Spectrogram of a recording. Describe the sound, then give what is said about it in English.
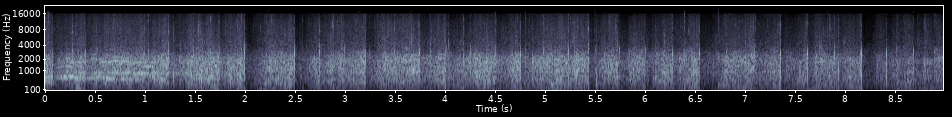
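Audience applause greets a guest at the end of an interview, loud and dense. Many hands clap steadily without a break for the full nine seconds. “All right, let's give it up for Kia. Thanks for doing this.”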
